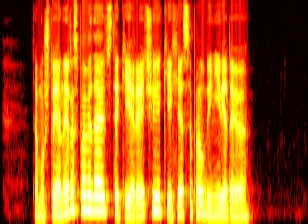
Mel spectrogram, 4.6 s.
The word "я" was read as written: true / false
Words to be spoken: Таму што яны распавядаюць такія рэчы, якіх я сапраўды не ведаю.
true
